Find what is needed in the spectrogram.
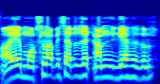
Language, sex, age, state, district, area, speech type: Assamese, male, 45-60, Assam, Charaideo, urban, spontaneous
